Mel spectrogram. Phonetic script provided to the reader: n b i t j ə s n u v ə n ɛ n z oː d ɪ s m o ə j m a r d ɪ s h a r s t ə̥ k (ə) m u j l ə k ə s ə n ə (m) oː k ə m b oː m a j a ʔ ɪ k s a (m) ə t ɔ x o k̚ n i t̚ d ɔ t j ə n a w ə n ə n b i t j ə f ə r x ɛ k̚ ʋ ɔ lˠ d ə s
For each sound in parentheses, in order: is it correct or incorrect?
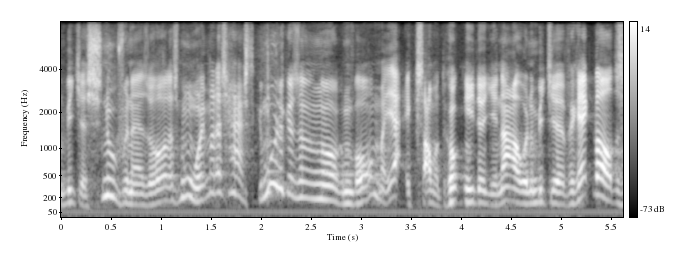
correct, incorrect: n, correct

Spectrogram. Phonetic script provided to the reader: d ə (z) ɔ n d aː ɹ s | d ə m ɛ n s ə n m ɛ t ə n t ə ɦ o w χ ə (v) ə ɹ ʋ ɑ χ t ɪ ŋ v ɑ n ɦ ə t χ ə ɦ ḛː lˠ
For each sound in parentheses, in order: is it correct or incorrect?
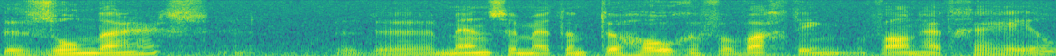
correct, correct

